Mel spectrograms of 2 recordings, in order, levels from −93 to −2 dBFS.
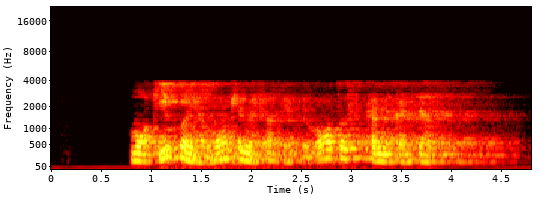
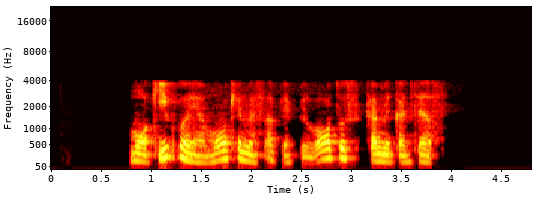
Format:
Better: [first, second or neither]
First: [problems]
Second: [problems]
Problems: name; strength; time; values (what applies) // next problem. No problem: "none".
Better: second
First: room echo; dies away in 2.2 s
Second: none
